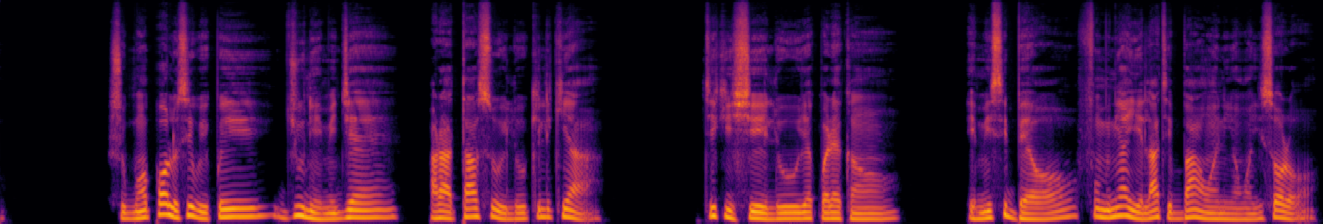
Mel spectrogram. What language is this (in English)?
Yoruba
